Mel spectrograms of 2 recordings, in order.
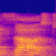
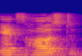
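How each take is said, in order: First: The x sounds like egz with no h. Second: The x sounds like eks followed by h. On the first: The speaker calls it right. "इसको बोलना है एग्जॉस्ट" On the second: The speaker calls it wrong. "एक्सहॉस्ट बोलना गलत है"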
